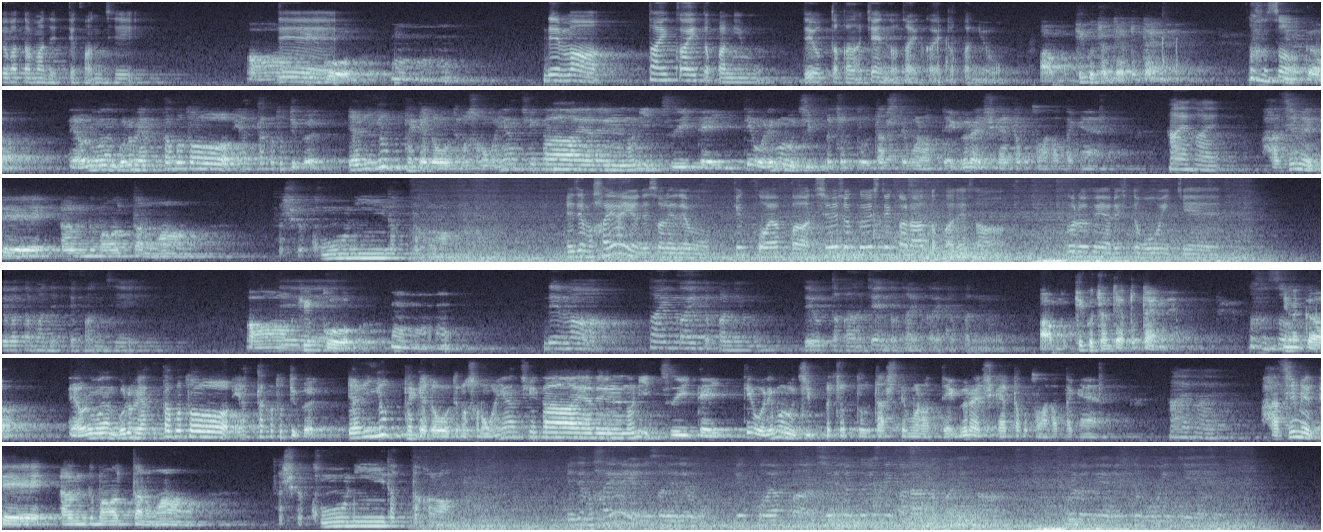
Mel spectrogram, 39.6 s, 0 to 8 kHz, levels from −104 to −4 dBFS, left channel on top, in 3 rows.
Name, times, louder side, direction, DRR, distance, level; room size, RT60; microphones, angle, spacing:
voice 1, 0.0-1.4 2.7-3.3 5.4-6.0 6.5-7.7 8.0-10.0 12.5-13.0 18.7-19.0 24.9-25.4 32.0-36.4 37.0-38.6, left 5 dB, 55° left, 10 dB, 0.4 m, -27 dB
voice 2, 2.4-3.5 3.9-4.5 10.4-11.7 12.8-13.3 13.9-16.3 16.7-24.2 25.8-28.3 29.1-30.9 37.0-37.2, right 3 dB, 55° right, 8 dB, 0.4 m, -21 dB
sound 1, 30.4-38.9, equal, 35° left, 1.4 m, -25 dB
12.5 x 5.3 x 2.3 m, 1.5 s
head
